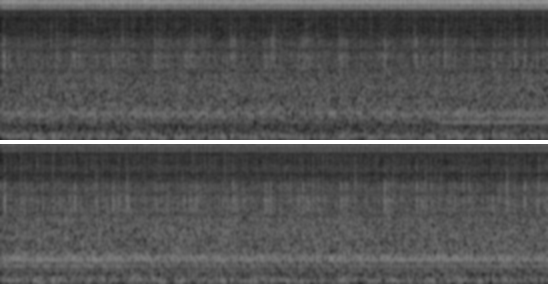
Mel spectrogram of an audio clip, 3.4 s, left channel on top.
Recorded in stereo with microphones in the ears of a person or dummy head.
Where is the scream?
No scream in this recording.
